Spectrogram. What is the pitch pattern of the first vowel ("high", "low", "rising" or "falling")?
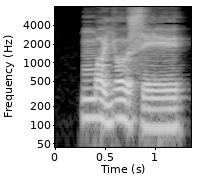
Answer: falling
